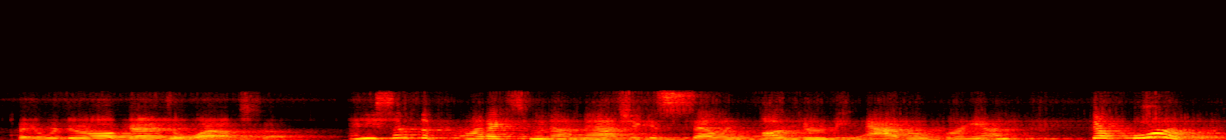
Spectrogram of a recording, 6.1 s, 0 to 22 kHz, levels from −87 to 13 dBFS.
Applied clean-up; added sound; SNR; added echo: neural separator model SepFormer DNS4.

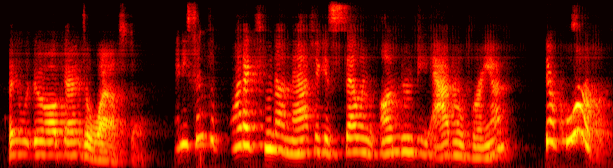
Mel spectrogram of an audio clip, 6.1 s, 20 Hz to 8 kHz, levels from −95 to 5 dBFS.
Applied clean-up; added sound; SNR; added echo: neural mask model DeepFilterNet 3.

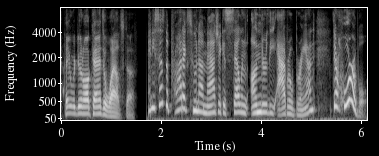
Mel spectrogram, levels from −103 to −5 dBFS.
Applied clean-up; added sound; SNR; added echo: none; none; none; none.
